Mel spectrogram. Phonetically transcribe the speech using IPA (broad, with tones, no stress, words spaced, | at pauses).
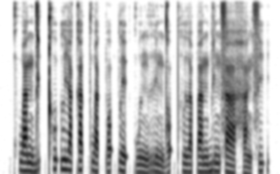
kʰwa˧n di˦˥t̚kʰu˦˥ʔli˧a̯ ka˥˩t̚kwa˨˩k̚pɔ˦˥ʔ ple˨˩ʔkwɯ˩˦ŋ ri˨˩ndɔ˥˩ʔpʰlɯ˧a̯ pa˦˥nbi˧nsaː˨˩ ha˩˦ŋsi˥˩ʔ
